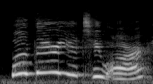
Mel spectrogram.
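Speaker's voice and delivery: high, loud cheery neighbor; Miss Housett. Acted. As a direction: sing out a bright greeting. Miss Housett voiced in story.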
